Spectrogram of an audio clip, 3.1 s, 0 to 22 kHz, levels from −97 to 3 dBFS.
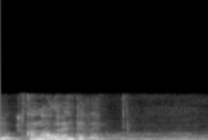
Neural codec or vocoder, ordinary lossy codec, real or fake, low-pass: codec, 44.1 kHz, 2.6 kbps, SNAC; AAC, 48 kbps; fake; 7.2 kHz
